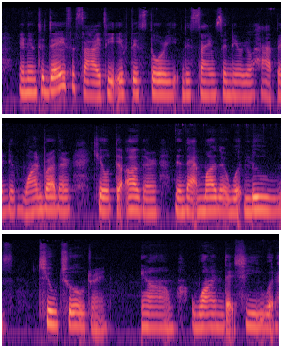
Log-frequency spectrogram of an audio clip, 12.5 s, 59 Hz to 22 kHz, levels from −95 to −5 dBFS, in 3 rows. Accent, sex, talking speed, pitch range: American, female, 140 wpm, 145-165 Hz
